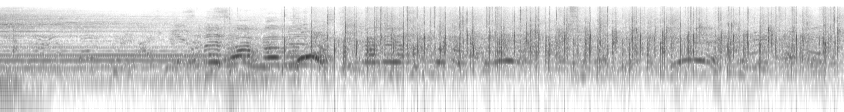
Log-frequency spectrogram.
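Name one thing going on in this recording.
Electric guitars play.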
